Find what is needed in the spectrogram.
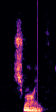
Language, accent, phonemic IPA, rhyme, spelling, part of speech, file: English, Southern England, /ʃɹaɪð/, -aɪð, shrithe, verb, LL-Q1860 (eng)-shrithe.wav
- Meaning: To move; to proceed; to creep, roam, wander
